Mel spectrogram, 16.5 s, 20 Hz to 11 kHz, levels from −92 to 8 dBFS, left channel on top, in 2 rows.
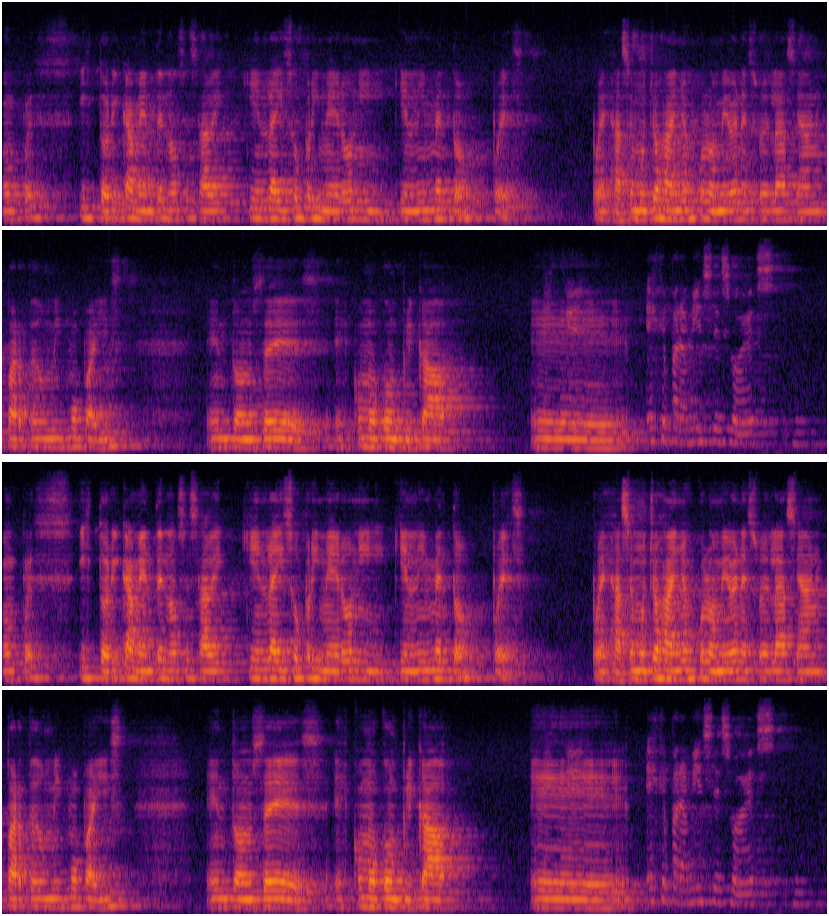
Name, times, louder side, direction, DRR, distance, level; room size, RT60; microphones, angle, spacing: voice 1, 0.0-5.2 5.9-12.8 13.5-14.6, right 2 dB, 85° right, 2.6 m, -27 dB
sound 1, 3.3-5.3 5.6-5.7 5.9-6.3 6.6-7.3 8.0-8.2 8.6-9.4 9.9-10.0 10.6-10.7 11.1-11.3, left 11 dB, 35° left, 7.1 m, -49 dB
voice 2, 13.7-14.1 14.7-16.3, equal, 5° right, 3.5 m, -41 dB
27.0 x 23.0 x 9.5 m
head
